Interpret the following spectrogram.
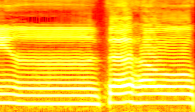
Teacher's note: ہو واولین ہے، تھوڑا نرمی کے ساتھ کھینچ کر ادا کریں گے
